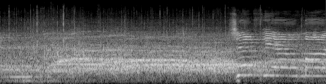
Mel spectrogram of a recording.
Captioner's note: audience cheers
